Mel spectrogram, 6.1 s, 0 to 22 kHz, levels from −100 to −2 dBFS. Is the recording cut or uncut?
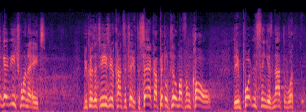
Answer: cut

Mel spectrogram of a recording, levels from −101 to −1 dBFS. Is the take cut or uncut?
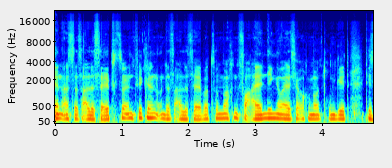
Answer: uncut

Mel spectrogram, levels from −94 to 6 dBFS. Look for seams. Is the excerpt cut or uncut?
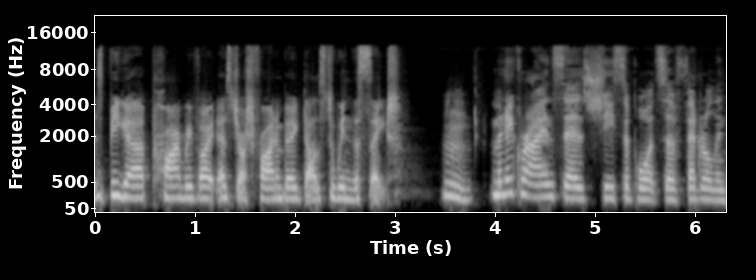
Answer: uncut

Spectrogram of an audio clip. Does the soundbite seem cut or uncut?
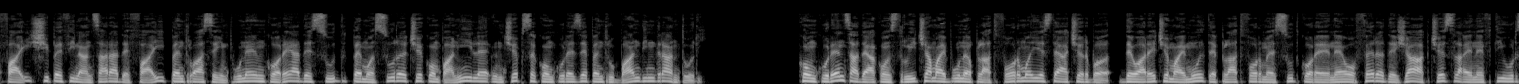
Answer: uncut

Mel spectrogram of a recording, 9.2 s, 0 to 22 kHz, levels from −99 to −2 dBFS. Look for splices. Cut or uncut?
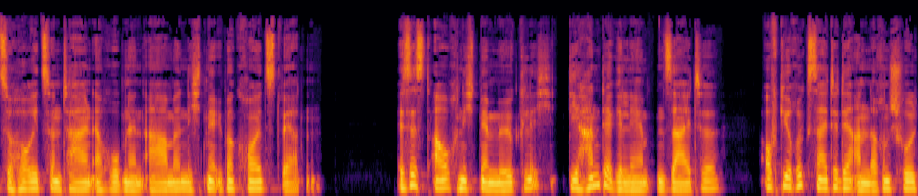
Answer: uncut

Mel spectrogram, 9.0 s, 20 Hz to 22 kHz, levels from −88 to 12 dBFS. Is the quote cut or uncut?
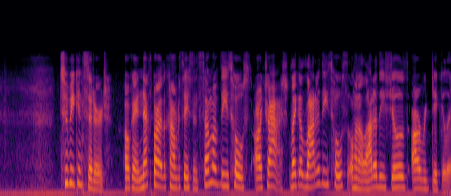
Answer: uncut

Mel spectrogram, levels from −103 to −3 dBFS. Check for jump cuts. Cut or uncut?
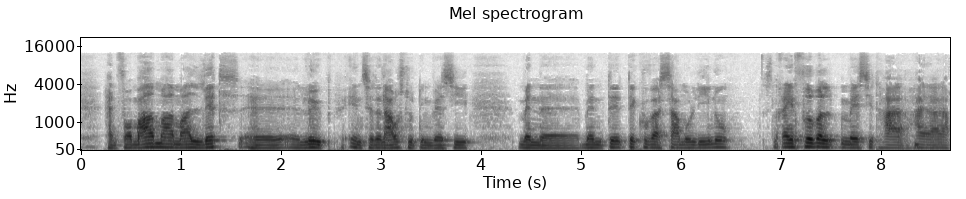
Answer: uncut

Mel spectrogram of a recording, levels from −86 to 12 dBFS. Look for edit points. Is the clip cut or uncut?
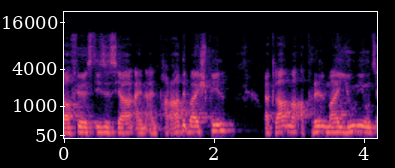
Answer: cut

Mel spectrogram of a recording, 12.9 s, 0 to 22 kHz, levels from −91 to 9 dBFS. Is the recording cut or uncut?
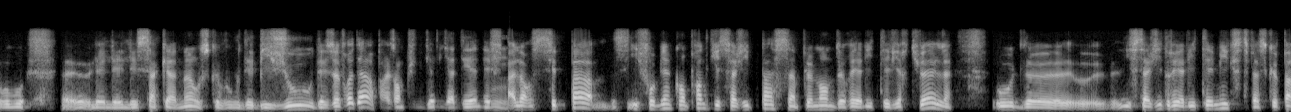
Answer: cut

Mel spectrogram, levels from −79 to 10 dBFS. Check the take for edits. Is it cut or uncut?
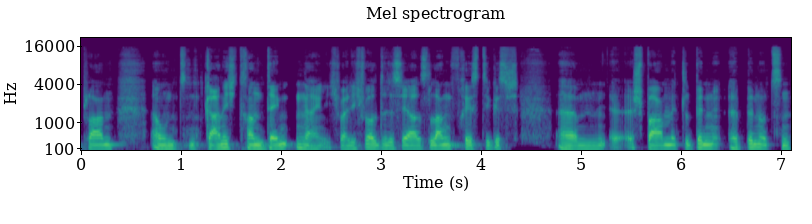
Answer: uncut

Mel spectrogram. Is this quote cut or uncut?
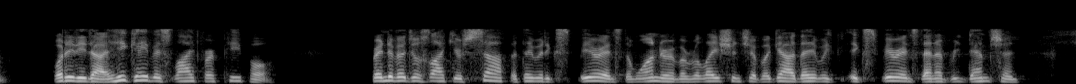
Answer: uncut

